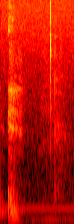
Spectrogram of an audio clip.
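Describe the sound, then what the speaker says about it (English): A man clears his throat once, close and fairly loud, with a faint click after it over a steady low hum. "let me clear my throat"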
